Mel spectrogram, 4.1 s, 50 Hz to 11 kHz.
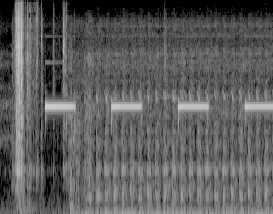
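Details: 2001 Honda Civic cranks but won't start, no green key light in the cluster: starter spins steadily while a chime repeats about once a second, never fires; immobilizer not recognizing the key, fixed by immobilizer programming.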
